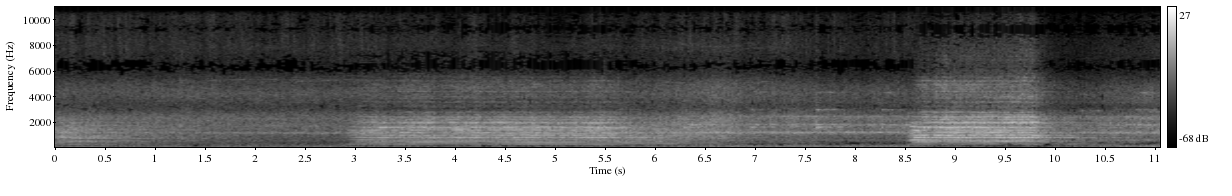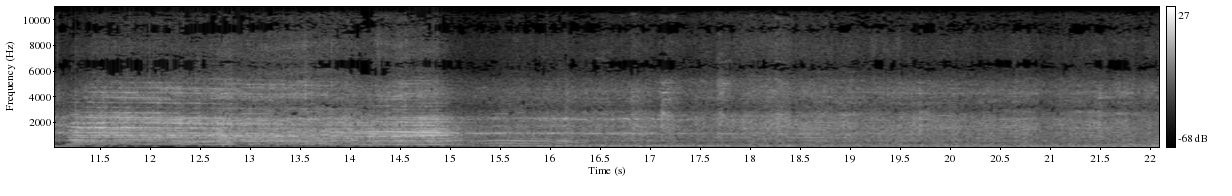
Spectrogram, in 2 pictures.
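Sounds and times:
locomotive air horn blasts: 0:00.0 - 0:00.9, 0:02.9 - 0:06.6, 0:08.5 - 0:10.3, 0:11.1 - 0:16.6
train rumble: 0:00.0 - 0:22.0.

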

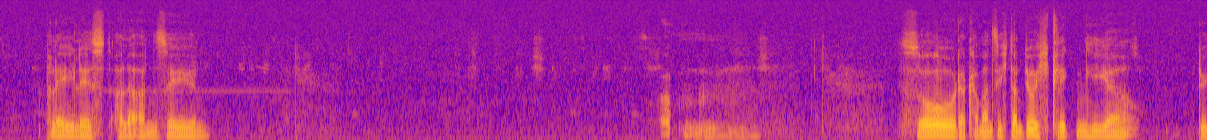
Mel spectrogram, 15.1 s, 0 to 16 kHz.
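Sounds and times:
faint speech through speakers: 0:00.0 - 0:10.4.

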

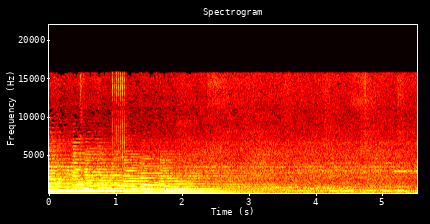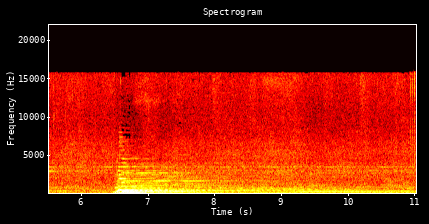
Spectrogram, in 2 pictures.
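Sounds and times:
piano chord ringing: 0:00.0 - 0:05.6, 0:06.4 - 0:11.0.

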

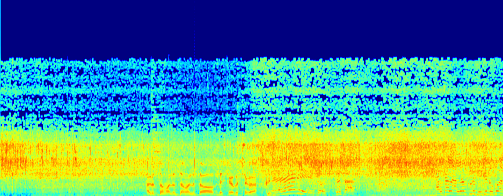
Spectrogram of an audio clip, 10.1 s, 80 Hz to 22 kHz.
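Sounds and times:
potatoes frying in oil: 0:00.0 - 0:10.0.

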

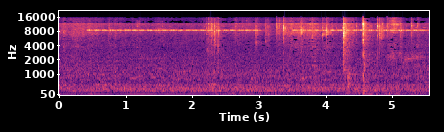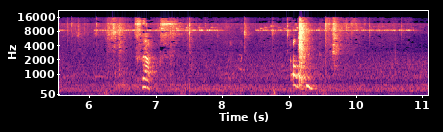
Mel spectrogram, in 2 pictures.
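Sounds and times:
animal whining: 0:07.8 - 0:09.2.

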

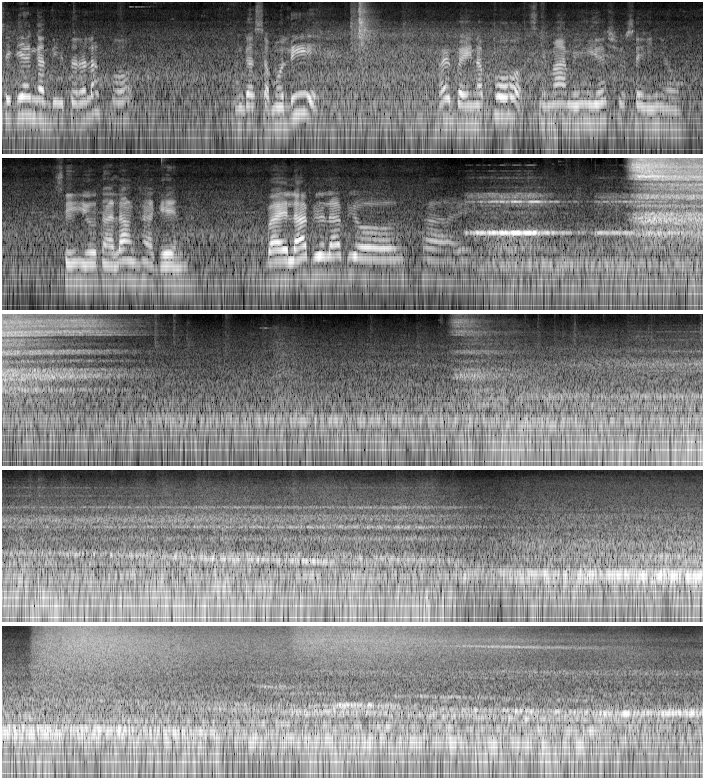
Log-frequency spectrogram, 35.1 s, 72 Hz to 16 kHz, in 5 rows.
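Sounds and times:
electric train rumble and whine: 0:00.0 - 0:35.0.

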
